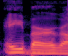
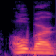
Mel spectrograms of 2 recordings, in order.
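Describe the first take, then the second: First: The name begins with an 'ah' vowel. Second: The name begins with an 'oh' vowel. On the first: The speaker calls it wrong. "I was pronouncing that Aberg all last week" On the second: The speaker calls it right. "I think is how you pronounce that"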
